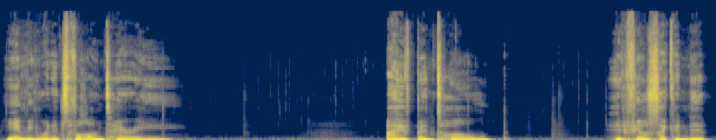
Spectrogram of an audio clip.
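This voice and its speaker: A man playing a tender, teasing, lovelorn vampire in a romantic ASMR roleplay, speaking intimately and soothingly in a husky, breathy voice that slips into whispers. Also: sits low, dark tone, exaggerated voice. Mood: gentle, explaining. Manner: intimate, soothing, slightly formal endearments.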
